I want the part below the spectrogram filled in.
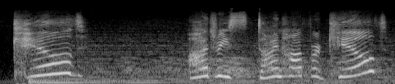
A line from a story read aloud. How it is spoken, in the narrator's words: She gasped in disbelief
